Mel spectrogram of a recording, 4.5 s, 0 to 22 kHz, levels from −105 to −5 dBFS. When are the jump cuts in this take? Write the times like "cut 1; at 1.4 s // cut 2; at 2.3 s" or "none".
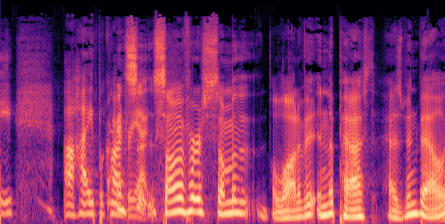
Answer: cut 1; at 2.7 s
